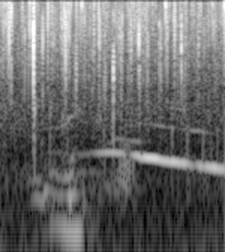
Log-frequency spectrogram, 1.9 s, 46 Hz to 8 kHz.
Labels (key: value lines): label: biophony
recorder: SoundTrap 300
